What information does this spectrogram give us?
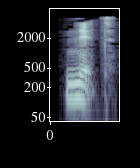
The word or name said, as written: nit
